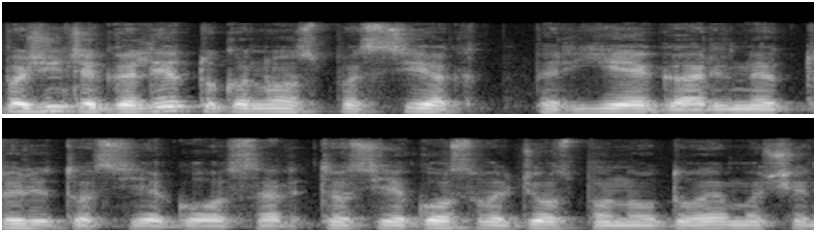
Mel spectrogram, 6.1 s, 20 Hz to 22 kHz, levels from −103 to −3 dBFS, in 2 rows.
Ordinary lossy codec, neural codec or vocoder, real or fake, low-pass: AAC, 64 kbps; none; real; 9.9 kHz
